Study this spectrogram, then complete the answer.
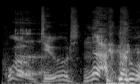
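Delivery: high loud surfer-dude outburst. Pretend. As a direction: throw it out like a stoked surfer. Mock surfer outrage.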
